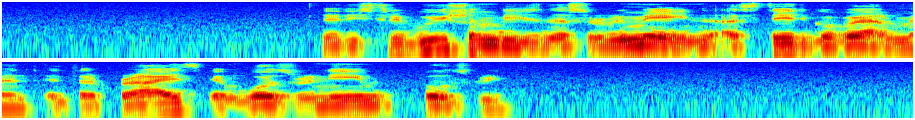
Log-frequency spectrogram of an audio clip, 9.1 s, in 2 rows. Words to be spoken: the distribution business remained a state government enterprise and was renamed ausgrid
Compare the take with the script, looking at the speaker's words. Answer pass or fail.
pass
